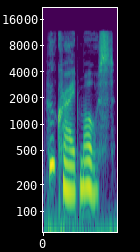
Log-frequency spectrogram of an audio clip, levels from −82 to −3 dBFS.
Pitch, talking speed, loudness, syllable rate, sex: 200 Hz, 160 wpm, -15 LUFS, 2.8 syllables/s, female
